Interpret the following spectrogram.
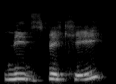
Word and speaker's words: Niedzwiecki: so now your obviously your name is needs vicky that's how you pronounce it so i mean are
